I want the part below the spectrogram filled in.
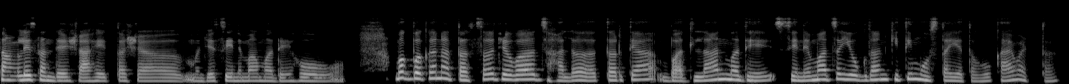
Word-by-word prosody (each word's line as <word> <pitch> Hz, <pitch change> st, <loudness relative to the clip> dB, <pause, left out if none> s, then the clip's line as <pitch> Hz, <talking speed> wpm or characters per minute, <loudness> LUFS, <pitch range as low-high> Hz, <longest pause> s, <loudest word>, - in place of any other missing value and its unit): चांगले 205 Hz, 0 st, +5 dB
संदेश 175 Hz, -5 st, 0 dB
आहेत 165 Hz, +1 st, 0 dB
तशा 165 Hz, -1 st, -3 dB, 0.3 s
अ, -, -, -7 dB
म्हणजे 160 Hz, +1 st, -4 dB
सिनेमामध्ये, 165 Hz, -2 st, -3 dB
हो. 155 Hz, -3 st, -4 dB, 0.5 s
मग 290 Hz, -2 st, +5 dB
बघा 270 Hz, +1 st, +4 dB
ना 280 Hz, -1 st, +3 dB
तसं 205 Hz, +5 st, +1 dB
जेव्हा 225 Hz, 0 st, +4 dB
झालं, 180 Hz, -1 st, -1 dB
तर 195 Hz, 0 st, +1 dB
त्या 220 Hz, +1 st, 0 dB, 0.2 s
बदलांमध्ये 190 Hz, +2 st, +2 dB
सिनेमाचं 210 Hz, +6 st, +2 dB
योगदान 215 Hz, 0 st, +2 dB
किती 225 Hz, +3 st, 0 dB
मोजता 205 Hz, -6 st, +1 dB
येतं 160 Hz, -3 st, -4 dB
हो. 155 Hz, +2 st, -7 dB
काय 175 Hz, +2 st, -2 dB
वाटतं? 175 Hz, -7 st, -7 dB
190 Hz, 140 wpm, -28 LUFS, 165-220 Hz, 0.5 s, चांगले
